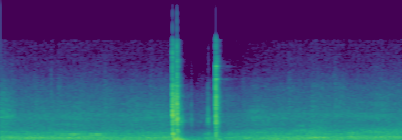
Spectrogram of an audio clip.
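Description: Steady hall ambience of an indoor boat show, a murmur of distant voices, broken by two sharp knocks close together a little under two seconds in.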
